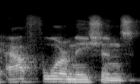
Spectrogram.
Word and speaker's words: afformations: back in 1997 and i call it my afformations method and you can learn more about that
